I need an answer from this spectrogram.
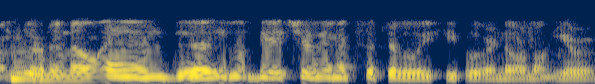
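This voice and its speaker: At a fairly quick pace, a man talks with a medium pitch and lively intonation. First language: not English. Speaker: stream regular. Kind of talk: casual chat. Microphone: phone headset, sounds muffled.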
